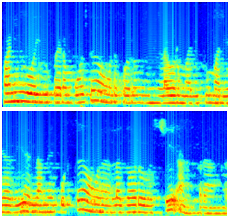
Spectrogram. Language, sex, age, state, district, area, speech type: Tamil, female, 30-45, Tamil Nadu, Cuddalore, rural, spontaneous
